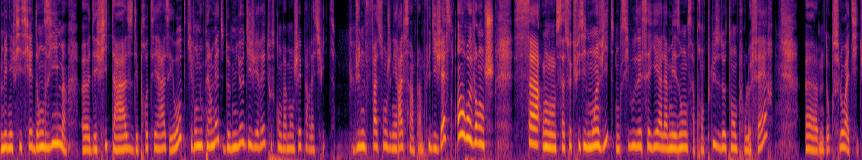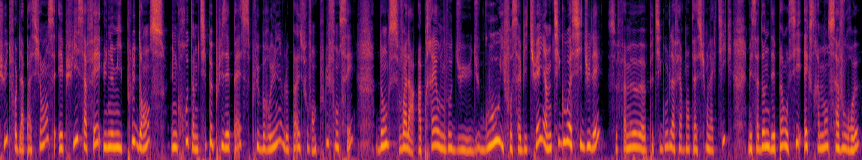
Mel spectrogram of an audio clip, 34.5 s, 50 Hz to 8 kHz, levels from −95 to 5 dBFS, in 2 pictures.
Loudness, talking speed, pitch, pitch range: -24 LUFS, 210 wpm, 215 Hz, 195-235 Hz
